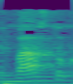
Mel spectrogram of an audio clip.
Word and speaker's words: vastu: Imate vastu koji se izgovara sa kratkim a i vaastu sa dugim.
